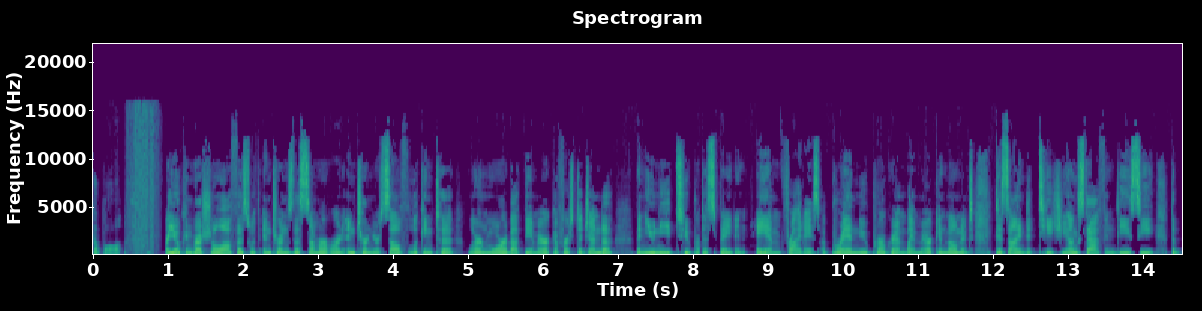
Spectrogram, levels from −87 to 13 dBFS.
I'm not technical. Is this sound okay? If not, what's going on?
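No, there are two brief glitches in the speech. Right after "you need to", at 8.06 to 8.11 s, and after "a brand new program", around 10.88 to 10.91 s, the sound skips ahead with a tiny chirp or hole. That's likely a broken MP3 bit reservoir: chunks got cut out, so the next bits decode from the wrong data.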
